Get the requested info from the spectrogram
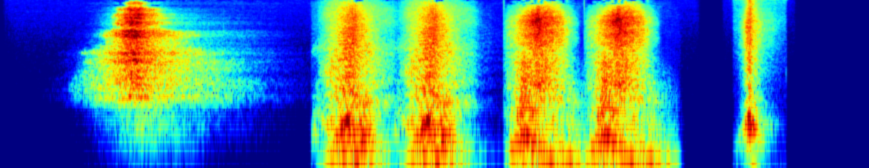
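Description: Intro sound-effect whooshes: one swelling swoosh, then four loud whooshes in quick succession with a deep bass edge, and a short one near the end.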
